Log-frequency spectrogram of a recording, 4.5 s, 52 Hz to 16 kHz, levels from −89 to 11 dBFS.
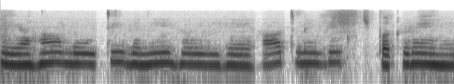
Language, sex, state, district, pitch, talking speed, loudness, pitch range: Hindi, female, Chhattisgarh, Raigarh, 210 Hz, 145 wpm, -17 LUFS, 200-220 Hz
